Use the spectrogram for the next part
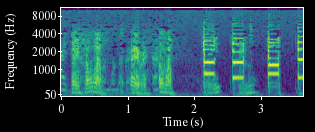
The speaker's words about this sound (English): Hold on, I'm going to dial the extension.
